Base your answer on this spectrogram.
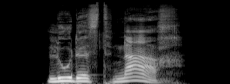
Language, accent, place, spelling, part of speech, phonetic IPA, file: German, Germany, Berlin, ludest nach, verb, [ˌluːdəst ˈnaːx], De-ludest nach.ogg
- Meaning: second-person singular preterite of nachladen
